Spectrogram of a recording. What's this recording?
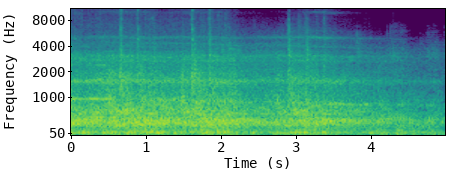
Sound effects > Vehicles
Tram00044195TramPassing
Audio of a tram passing nearby. Recording was taken during winter. Recorded at Tampere, Hervanta. The recording was done using the Rode VideoMic.
city, field-recording, tram, tramway, transportation, vehicle, winter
